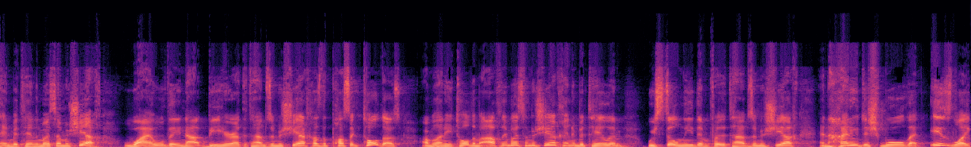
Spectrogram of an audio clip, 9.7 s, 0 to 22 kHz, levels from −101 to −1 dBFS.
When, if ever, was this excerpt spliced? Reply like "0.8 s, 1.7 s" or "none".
none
